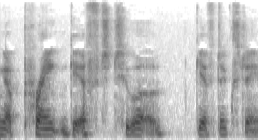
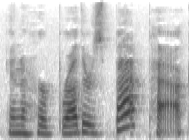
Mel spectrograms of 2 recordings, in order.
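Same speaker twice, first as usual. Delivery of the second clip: pondering to oneself; 4 semitones higher, 4 dB louder than usual. Retold or imitated. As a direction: mull it over aloud, with a pause midway. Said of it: "I thought for a second".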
